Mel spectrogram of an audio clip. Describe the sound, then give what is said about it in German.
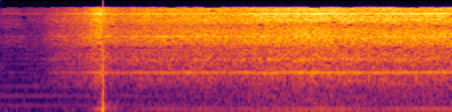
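A sharp click as a plugged-in hair dryer is switched on at full blast in a garden, then a loud, steady whooshing roar of air over a low motor hum that carries on unbroken, with no one talking. “Hat die Gemeinde eine Idee, wofür der Föhn jetzt im Garten gebraucht wird?”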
